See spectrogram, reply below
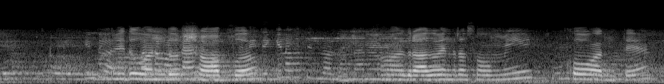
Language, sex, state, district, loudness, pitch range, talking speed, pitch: Kannada, female, Karnataka, Raichur, -20 LUFS, 220-255 Hz, 65 wpm, 235 Hz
